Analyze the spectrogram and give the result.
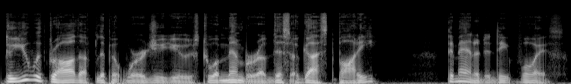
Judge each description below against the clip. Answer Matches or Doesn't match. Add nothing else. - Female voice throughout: Doesn't match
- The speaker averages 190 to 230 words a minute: Matches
